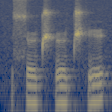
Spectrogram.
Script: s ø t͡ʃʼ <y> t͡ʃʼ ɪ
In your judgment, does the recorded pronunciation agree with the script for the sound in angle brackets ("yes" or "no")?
no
